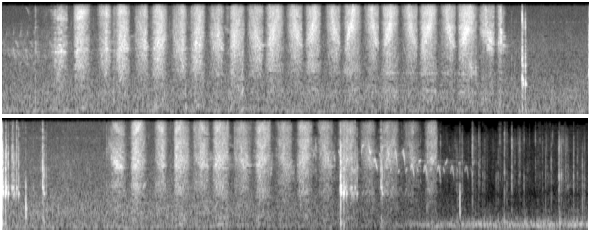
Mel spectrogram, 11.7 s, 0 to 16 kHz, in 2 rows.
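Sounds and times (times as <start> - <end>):
hand saw cutting through wood: 0.5 - 5.1, 7.0 - 10.2.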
